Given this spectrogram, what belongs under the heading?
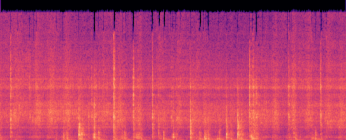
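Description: Tomatoes and masala fry in a pan for egg biryani, a steady close sizzle broken by frequent scraping and clacking strokes as a spoon stirs the mixture, with no voices.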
